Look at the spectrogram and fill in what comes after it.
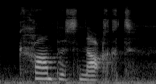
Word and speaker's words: Krampusnacht: How do you say this word? Krampus. – I've been practicing my German specifically for my first story. – Krampus Nacht? – I'm assuming it's Krampusnacht.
